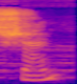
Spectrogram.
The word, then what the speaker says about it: Xuan: I'm Shen. Nice to meet you. Yeah, it's always awkward to start with that. my name is Shen. It's spelled as X-U-A-N.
